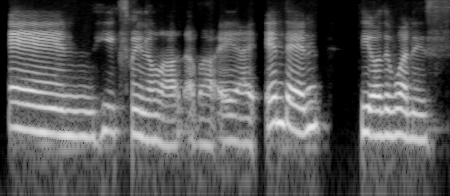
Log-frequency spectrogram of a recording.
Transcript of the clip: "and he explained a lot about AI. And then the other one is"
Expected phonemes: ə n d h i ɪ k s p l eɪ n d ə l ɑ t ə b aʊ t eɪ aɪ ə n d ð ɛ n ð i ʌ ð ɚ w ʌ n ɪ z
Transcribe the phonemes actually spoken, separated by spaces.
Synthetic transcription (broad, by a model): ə n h i ɪ k s p l eɪ n d ə l ɑ t ə b aʊ t eɪ aɪ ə n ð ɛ n ð i ʌ ð ɚ w ʌ n ɪ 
